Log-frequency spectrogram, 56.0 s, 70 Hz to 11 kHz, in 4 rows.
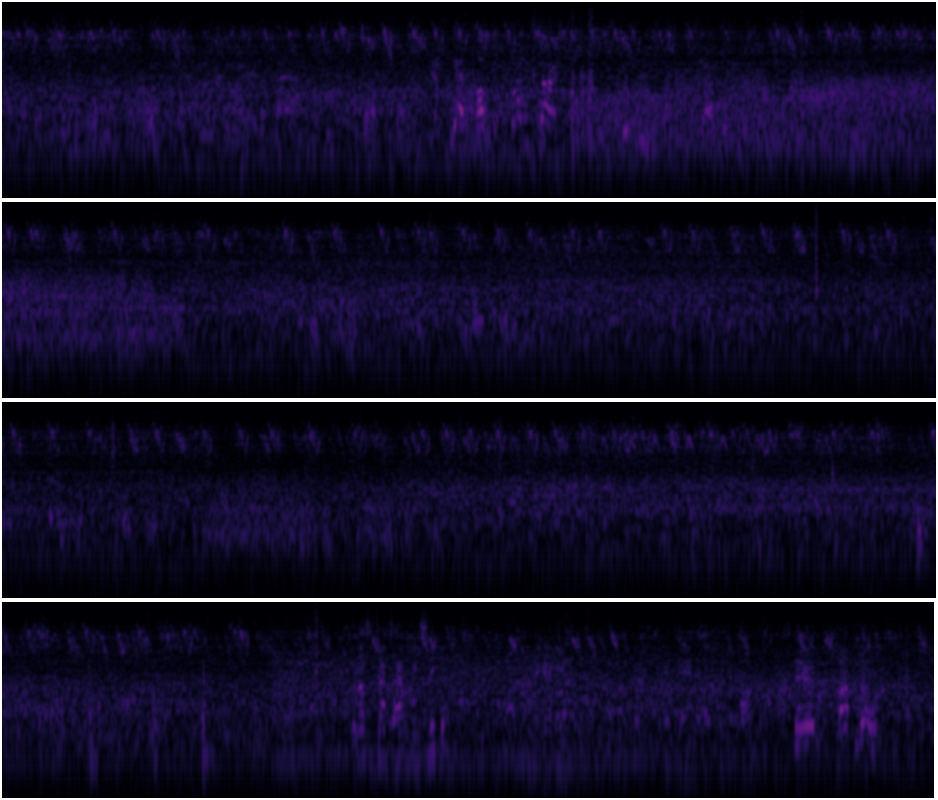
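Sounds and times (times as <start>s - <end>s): low background murmur: 0.0s - 56.0s
small birds chirping: 0.0s - 56.0s.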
